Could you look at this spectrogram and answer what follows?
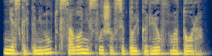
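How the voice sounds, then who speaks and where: A woman narrating an audiobook in an even, measured way. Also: sits low, husky, no room sound, clean studio sound. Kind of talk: audiobook reading.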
